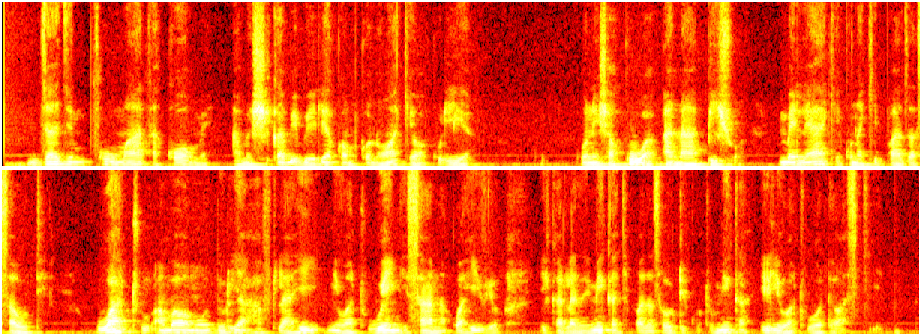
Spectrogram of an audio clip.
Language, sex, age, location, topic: Swahili, male, 18-24, Kisumu, government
